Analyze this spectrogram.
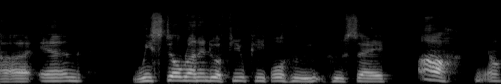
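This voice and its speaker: A man's normal speaking voice, fairly high in pitch and fairly slow, with fairly even intonation and a dry, close sound with no echo against a quiet background. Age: 60s. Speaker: sports editor. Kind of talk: interview.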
